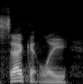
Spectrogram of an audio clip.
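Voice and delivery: normal talking voice

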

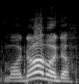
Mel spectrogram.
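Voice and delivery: loud frustrated scolding; annoyed yell. Real, not acted. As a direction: bark the insult twice. Gamer scolds teammate.

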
